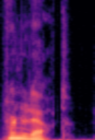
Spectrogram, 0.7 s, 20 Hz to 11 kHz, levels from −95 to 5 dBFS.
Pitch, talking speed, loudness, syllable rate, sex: 165 Hz, 250 wpm, -15 LUFS, 7.7 syllables/s, male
